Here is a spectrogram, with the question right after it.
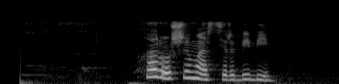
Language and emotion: Russian, positive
